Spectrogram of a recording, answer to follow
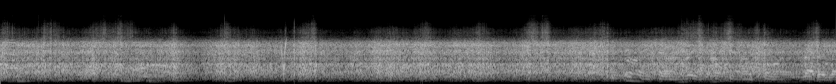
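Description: Weak shortwave AM broadcast on 5020 kHz coming through a Sangean ATS-909X's speaker: heavy hiss with frequent static crackles over a faint voice, and a thin steady tone running under it.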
